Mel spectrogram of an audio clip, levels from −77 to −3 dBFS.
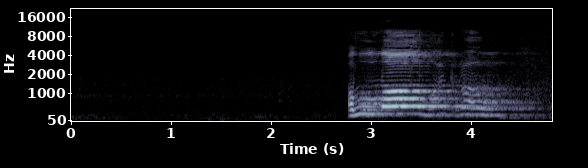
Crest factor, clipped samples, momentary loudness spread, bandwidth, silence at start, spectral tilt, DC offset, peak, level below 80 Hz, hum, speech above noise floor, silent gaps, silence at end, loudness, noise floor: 22 dB; under 0.1%; 22 LU; 15.5 kHz; 2.75 s; -2.5 dB/octave; under 0.1%; -10 dBFS; -82 dBFS; none; 39 dB; none; 0.2 s; -28 LUFS; -66 dBFS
